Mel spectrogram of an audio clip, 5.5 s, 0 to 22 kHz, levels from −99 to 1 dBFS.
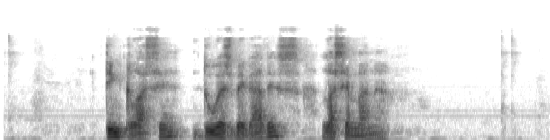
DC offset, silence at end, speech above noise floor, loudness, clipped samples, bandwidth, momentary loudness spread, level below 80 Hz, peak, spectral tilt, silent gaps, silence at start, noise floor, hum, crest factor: under 0.1%; 1.65 s; 49 dB; -25 LUFS; under 0.1%; 9.6 kHz; 11 LU; -46 dBFS; -6 dBFS; -6.5 dB/octave; none; 1.05 s; -73 dBFS; none; 20 dB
